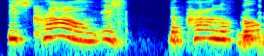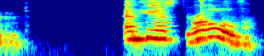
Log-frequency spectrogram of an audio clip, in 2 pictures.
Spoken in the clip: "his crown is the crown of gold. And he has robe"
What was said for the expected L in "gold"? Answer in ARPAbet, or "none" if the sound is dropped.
N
